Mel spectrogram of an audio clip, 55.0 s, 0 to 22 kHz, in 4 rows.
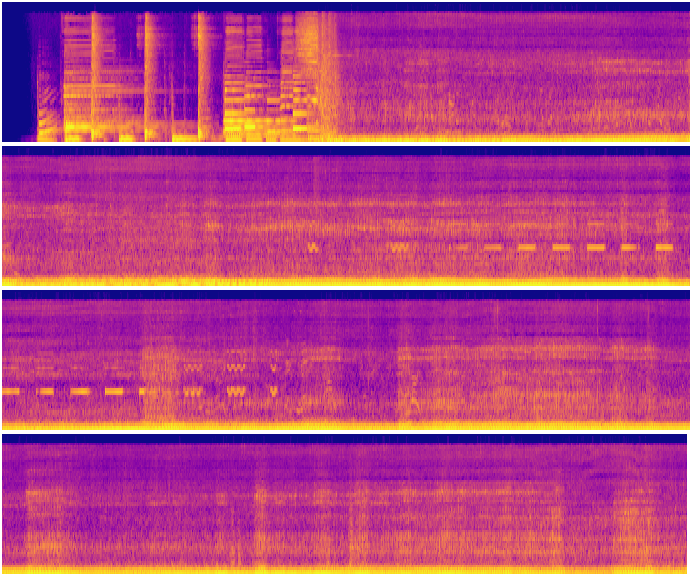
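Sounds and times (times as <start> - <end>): heavy diesel engine droning: 0.7 - 54.9
faint short beep: 23.0 - 30.5.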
